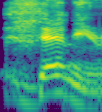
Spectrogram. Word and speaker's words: Teni: You Teni, right? Yes. Oh, yes. I suppose that's true too. I should have mentioned. Yeah, my name is spelt with a T, but it's pronounced like a D.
